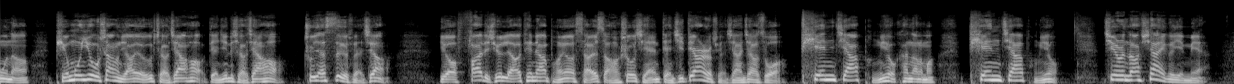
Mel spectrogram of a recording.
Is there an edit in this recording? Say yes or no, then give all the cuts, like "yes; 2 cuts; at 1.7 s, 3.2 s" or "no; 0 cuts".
yes; 1 cut; at 8.0 s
